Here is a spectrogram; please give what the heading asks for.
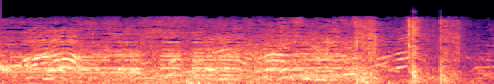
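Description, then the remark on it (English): A chaotic crowd at Kabul airport, Afghanistan, with thousands of people making a run for the airport as the Taliban try to deal with the crowds: many overlapping voices shouting and clamoring at once, loud and continuous, with a few sharp cracks bursting through near the end. “and kind of anarchy at the moment as the Taliban want to look like they're in control, but at the same time trying to deal with crowds and just feeling, I think, pretty overwhelmed with the thousands of people who are making a run for the airport.”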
